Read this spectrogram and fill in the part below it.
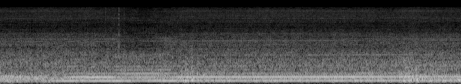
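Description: Motorcycle engine running steadily while riding, a close, continuous drone with a strong low hum that holds level throughout without revving, alone.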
